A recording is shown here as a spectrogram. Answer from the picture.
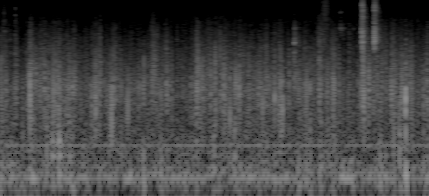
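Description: Vinyl record crackle from a static sample: a dense run of irregular clicks and pops, all over the place in pitch, over a faint hiss and a steady low hum.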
